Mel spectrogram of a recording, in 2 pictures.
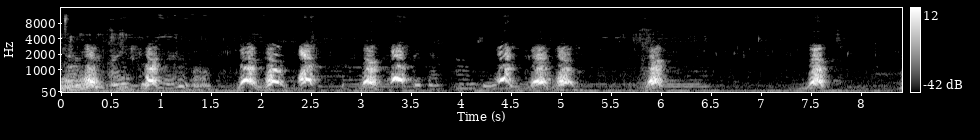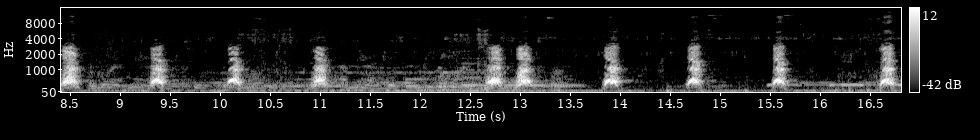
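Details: Standard poodles playing in the water on a hot day in Ketchum, Idaho: sharp, short barks in quick bursts of two or three, irregularly spaced, with a steady low hum beneath.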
